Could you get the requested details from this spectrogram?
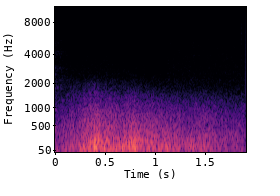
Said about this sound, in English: Thunder boomed in the distance.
